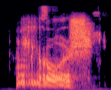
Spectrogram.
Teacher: You have to roll like a little child who rolls the tongue to make sounds. You have to roll your tongue and say arroz. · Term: rolled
